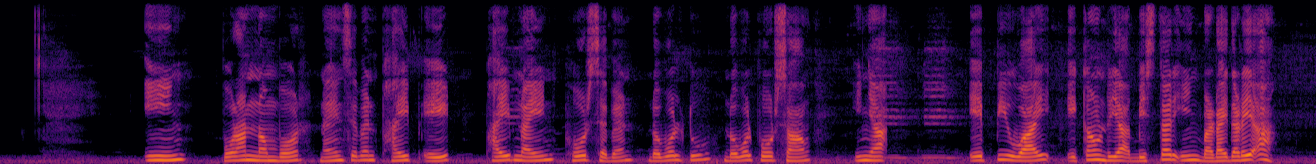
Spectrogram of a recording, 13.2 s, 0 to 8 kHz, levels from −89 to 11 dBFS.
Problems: none marked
